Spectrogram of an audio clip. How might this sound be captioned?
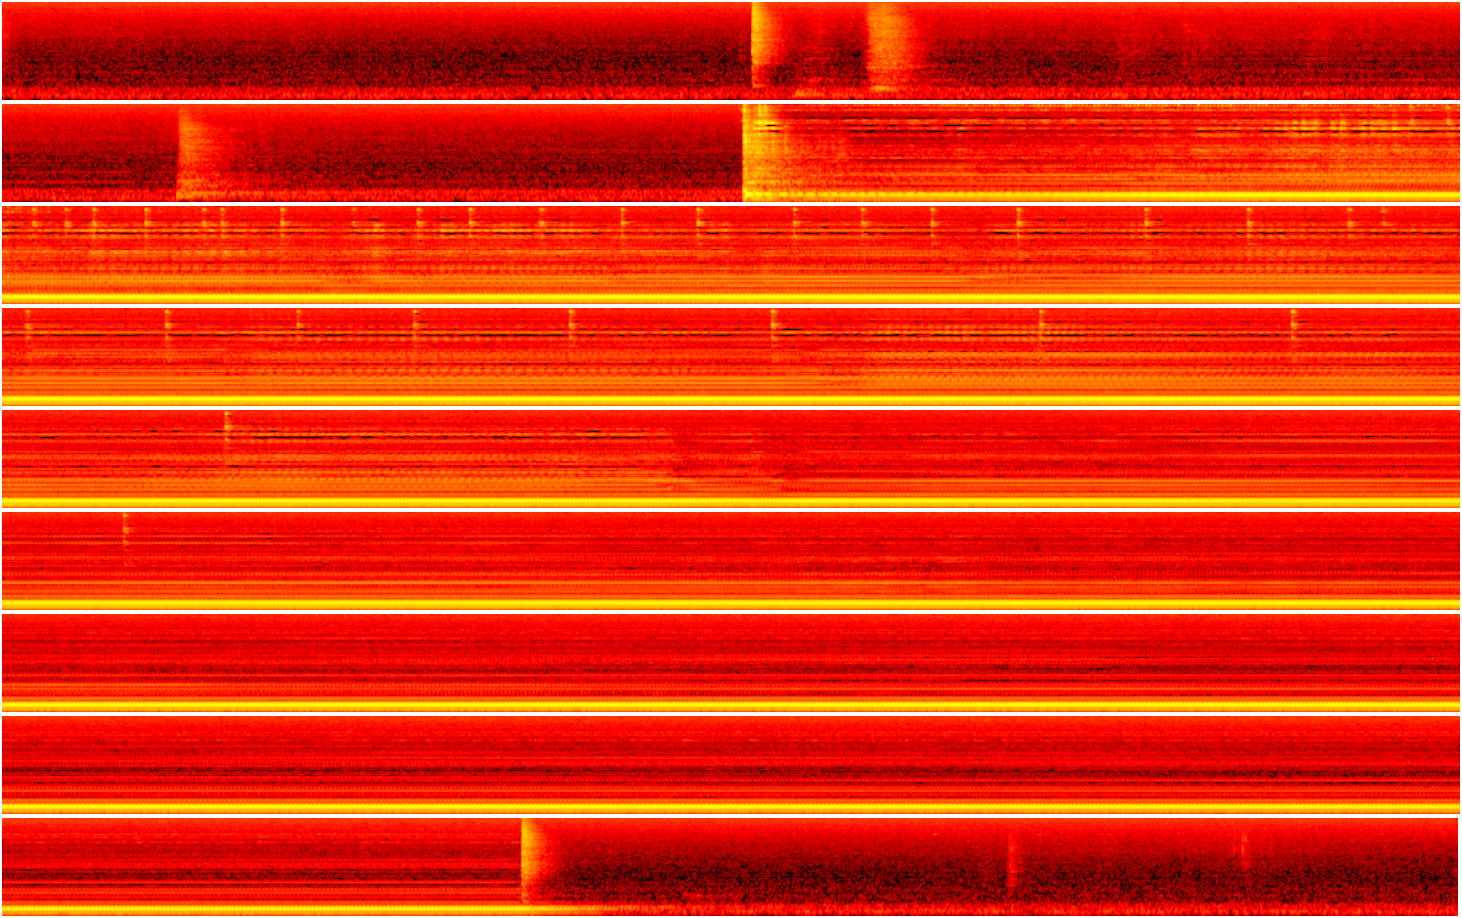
Fluro on warmup
fluorescent light bulb, warehouse style, switching on and warming up.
